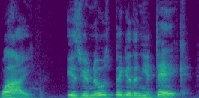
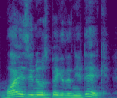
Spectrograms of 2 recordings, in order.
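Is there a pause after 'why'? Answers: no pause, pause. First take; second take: pause; no pause. First: There is a pause after the first word. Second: It runs straight through without a pause. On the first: It is an exclamation and then a separate question. The speaker calls it right. "a start of a question and a pause" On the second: It asks the reason his nose is bigger. The speaker calls it wrong. "Is asking him why his nose is bigger than his dick"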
